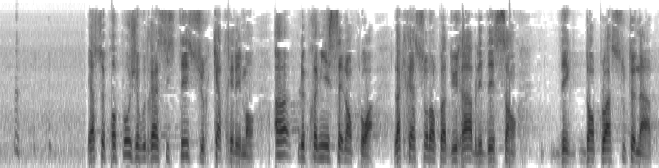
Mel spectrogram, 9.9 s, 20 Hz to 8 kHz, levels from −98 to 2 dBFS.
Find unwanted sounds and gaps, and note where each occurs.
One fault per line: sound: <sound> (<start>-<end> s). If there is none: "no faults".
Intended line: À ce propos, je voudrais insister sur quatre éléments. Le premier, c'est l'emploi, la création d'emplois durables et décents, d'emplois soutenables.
sound: laugh (0.2-0.8 s)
